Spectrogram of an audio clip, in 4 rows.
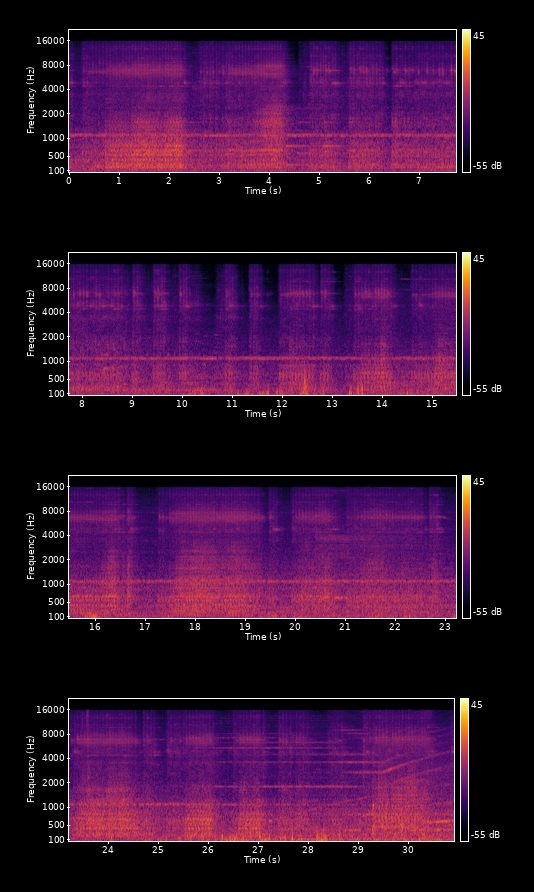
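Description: Tobu 30000 series electric train moving slowly along the platform: a steady electric tone over rumbling running noise, with patches of high hiss. Near the end several motor tones rise in pitch as the train gathers speed.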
